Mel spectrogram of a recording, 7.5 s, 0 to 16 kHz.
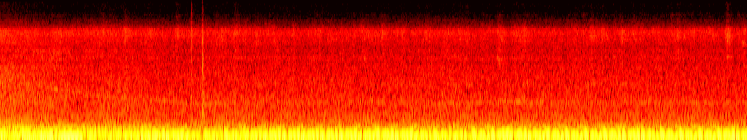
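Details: Corvette C4 V8 after crankshaft bearing replacement: deep idle rumble with a steady throbbing pulse about two to three per second; something abnormal below, cause not pinned down.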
